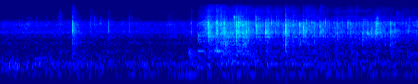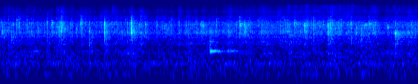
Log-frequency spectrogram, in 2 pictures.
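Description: Hot oil with chopped garlic and ginger sizzling in a kadhai as slit green chillies are cut straight into it. A quieter hiss for about two seconds, then the sizzle jumps up suddenly as the first chilli pieces drop into the oil, with crackling from then on.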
